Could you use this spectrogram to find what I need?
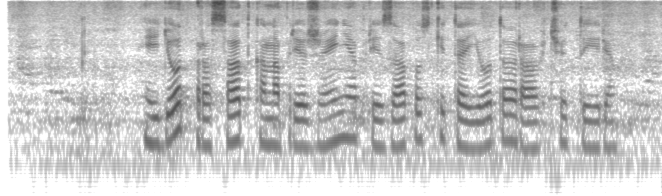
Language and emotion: Russian, neutral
